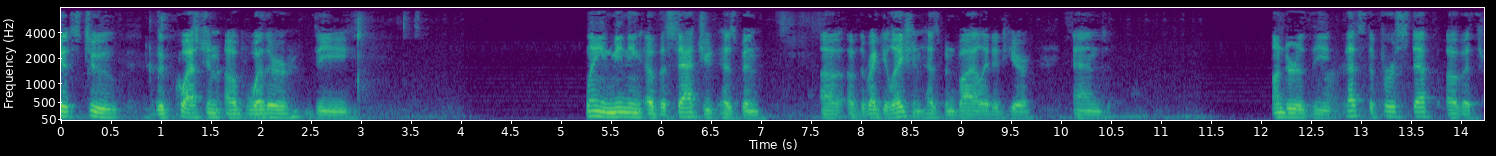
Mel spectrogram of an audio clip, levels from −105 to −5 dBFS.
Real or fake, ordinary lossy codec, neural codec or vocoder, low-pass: real; MP3, 64 kbps; none; 7.2 kHz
